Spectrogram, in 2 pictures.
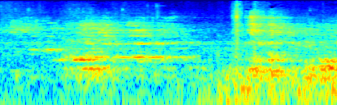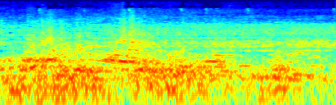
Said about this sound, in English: This man has this lion in this cage, and he's going to open the cage to have a chat to his lion. Let's see the response.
